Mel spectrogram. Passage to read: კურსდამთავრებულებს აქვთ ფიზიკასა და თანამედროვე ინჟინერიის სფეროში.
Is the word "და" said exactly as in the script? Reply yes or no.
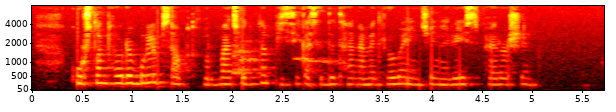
yes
